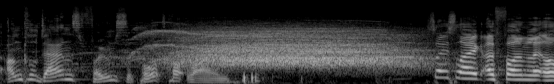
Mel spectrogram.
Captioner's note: audience cheering loudly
